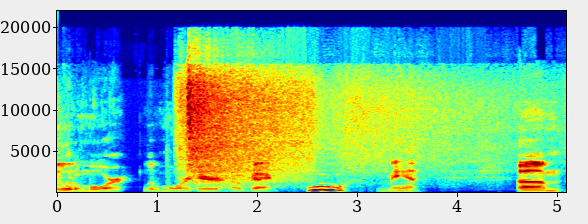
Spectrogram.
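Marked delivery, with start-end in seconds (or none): 2.5-2.9 excited. Real, not acted. Exclaims in the hot steam.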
